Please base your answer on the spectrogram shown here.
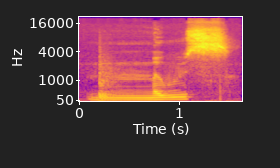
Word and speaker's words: Maus: some tandalizing white vanilla moose cake. Mouse cake. Mouse cake. There it is. Not mouse cake. Moose cake. All right. So it's like moose as in the dessert item but spelled like mouse.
